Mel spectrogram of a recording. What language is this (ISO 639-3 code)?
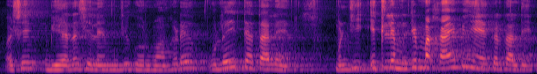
kok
